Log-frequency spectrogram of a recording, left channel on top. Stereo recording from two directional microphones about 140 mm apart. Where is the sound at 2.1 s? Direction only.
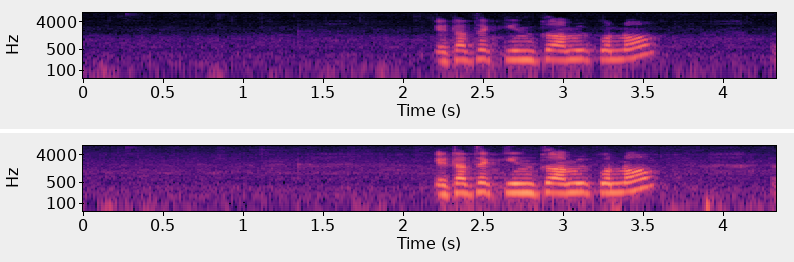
30° right (ahead or behind).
